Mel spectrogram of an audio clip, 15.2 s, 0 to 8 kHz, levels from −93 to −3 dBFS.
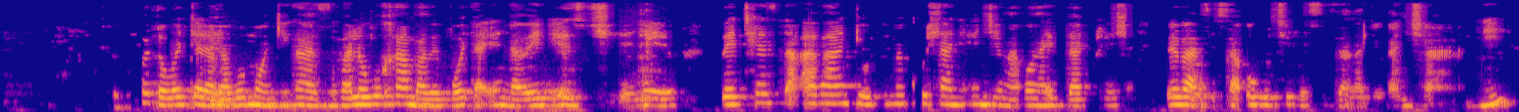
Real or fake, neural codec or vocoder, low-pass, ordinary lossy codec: real; none; 7.2 kHz; AAC, 32 kbps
